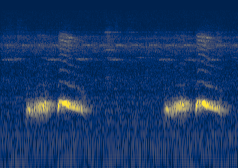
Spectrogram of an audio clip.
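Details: Spotted dove from a bird garden in Ba Vì, Hanoi, northern Vietnam, with an unusual coo: two phrases, each a mellow low hum followed by a louder slurred note that drops away, against faint background hiss.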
